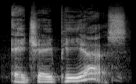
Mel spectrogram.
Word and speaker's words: HAPS: anatomy and physiology society h-a-p-s that's pronounced as a word it's pronounced haps so that fits this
